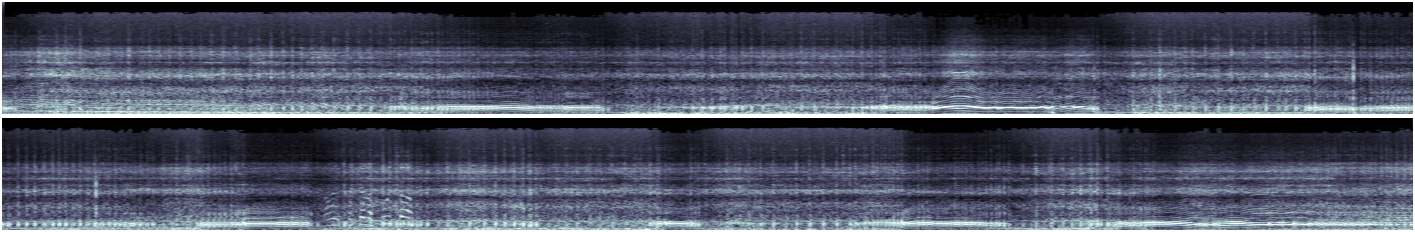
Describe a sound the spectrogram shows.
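A dirt bike engine revs up and down loudly, close by.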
